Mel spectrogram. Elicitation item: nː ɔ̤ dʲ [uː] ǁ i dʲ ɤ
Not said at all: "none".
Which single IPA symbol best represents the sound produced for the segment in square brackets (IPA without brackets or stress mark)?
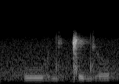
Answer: u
